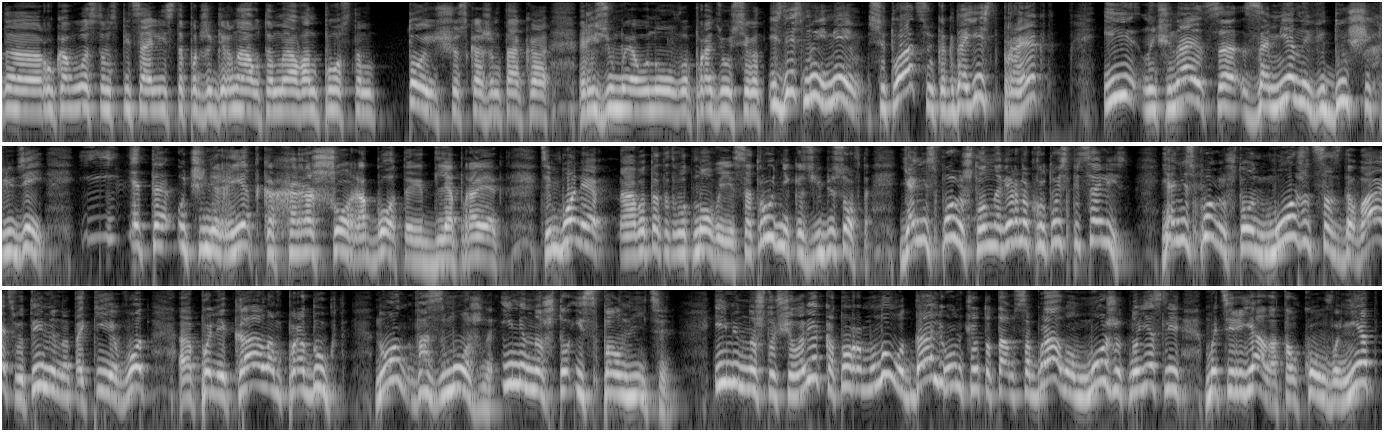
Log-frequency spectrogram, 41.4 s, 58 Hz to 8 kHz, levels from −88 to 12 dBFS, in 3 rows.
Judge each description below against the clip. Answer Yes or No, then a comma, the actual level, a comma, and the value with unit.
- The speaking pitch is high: Yes, high, 205 Hz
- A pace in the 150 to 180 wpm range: No, average, 130 wpm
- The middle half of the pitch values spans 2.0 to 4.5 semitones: No, wide, 5.5 semitones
